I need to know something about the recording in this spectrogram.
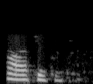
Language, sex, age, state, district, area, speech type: Telugu, female, 18-30, Telangana, Ranga Reddy, rural, conversation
